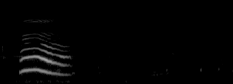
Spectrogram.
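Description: Baby macaque giving one short, high call, about half a second long, that rises slightly and then falls in pitch.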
